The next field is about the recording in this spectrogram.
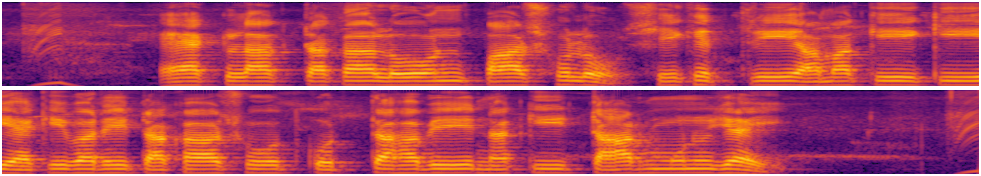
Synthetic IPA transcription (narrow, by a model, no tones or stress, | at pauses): ɛklakʰʈakalonpaʃɦoloʃekʰet̪ːɾeamakekiɛkeβaɾeʈakaʃod̪koɾt̪eɦɔbenakiʈaɾmonud͡ʑae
